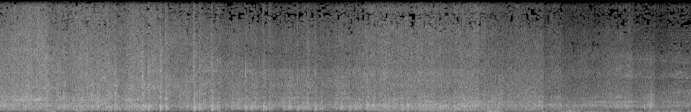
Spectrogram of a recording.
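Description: Keihan electric train running past the station platform: a loud, steady rush of wheel and running noise, with a heavier low rumble and the clatter of wheels over rail joints from about six seconds in.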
